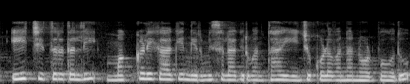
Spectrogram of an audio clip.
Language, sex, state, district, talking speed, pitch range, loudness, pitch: Kannada, female, Karnataka, Shimoga, 85 wpm, 200-240 Hz, -15 LUFS, 210 Hz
